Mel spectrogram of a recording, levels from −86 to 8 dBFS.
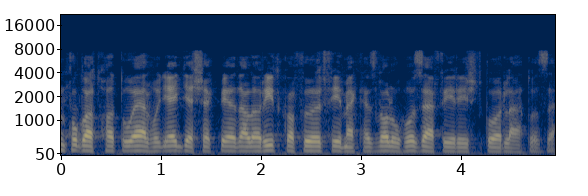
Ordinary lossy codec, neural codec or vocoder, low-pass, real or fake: none; codec, 16 kHz, 8 kbps, FunCodec, trained on LibriTTS, 25 frames a second; none; fake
